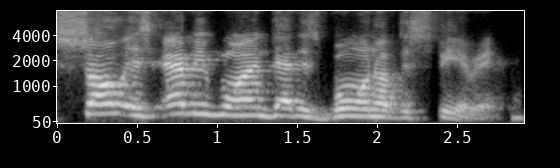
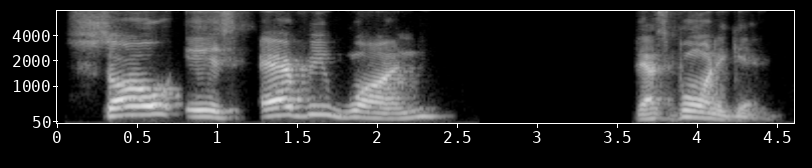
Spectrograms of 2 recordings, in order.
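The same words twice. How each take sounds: First: Said in the usual way. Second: Verse spaced out very slowly, dropping on "born again"; slow right down, pause before "that's born again"; deliberate, drawn-out preaching for emphasis; slow emphatic repeat. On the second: Shown as a demonstration. Slow repeat after calling listen thrice.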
